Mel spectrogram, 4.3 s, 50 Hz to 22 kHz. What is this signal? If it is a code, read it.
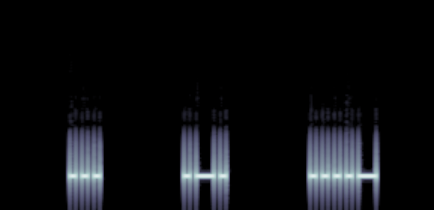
Morse code, heard as a keyed tone, about 20 wpm, spaced as for 8 wpm, 700 Hz. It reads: SR4
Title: 121 Lesson 20e - Number 3 - Three Characters 20wpm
